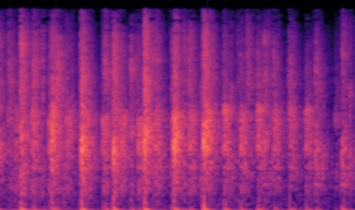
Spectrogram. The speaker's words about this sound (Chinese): 你看看，赞不赞？ 赞！ 拍手！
